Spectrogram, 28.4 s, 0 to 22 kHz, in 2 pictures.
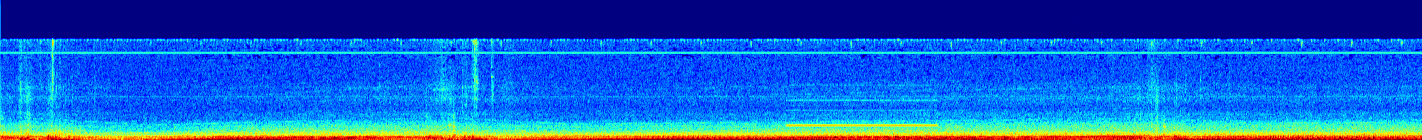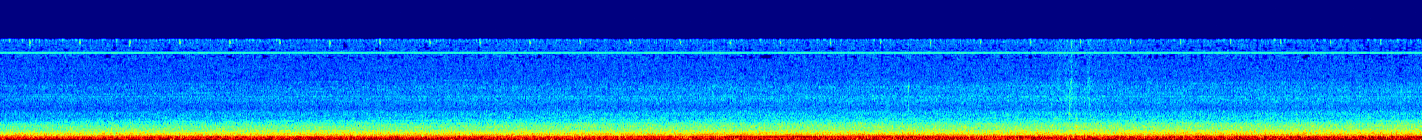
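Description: The 2018 SsangYong XLV's 1.6-litre four-cylinder petrol engine, heard from inside the cabin at full throttle, rising in pitch through the gears of its six-speed manual gearbox. The pitch drops at each of four upshifts: into third just after the start, fourth about five seconds in, fifth about twelve seconds in and sixth near the end, with each climb slower and longer than the last. A short steady beep sounds about eight seconds in.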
